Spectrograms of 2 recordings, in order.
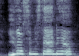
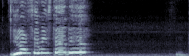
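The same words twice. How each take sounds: First: Higher, fast, snappy comeback; quicker sassy retort. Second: Very high, slow, drawn-out squeal of offense; exaggerated high mock retort. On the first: Retold or imitated. Recapper's version of how Bayou should have answered, fast and sassy. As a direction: fire it back quick with attitude. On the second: Recapper overplays Bayou's retort to Sabrina, very high and slow. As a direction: stretch it way up high and slow, overdoing the outrage. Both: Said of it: "That would've been".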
